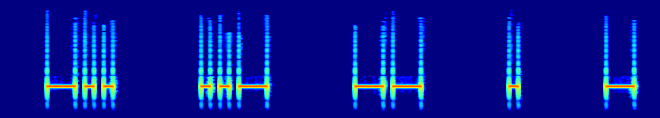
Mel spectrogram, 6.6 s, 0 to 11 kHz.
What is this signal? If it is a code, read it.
Morse code, heard as a keyed tone, about 13 wpm, spaced as for 7 wpm, 800 Hz. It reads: DUMET
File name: LEZIONI / 3 MWRO / 3 MW ws 12wpm 1816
